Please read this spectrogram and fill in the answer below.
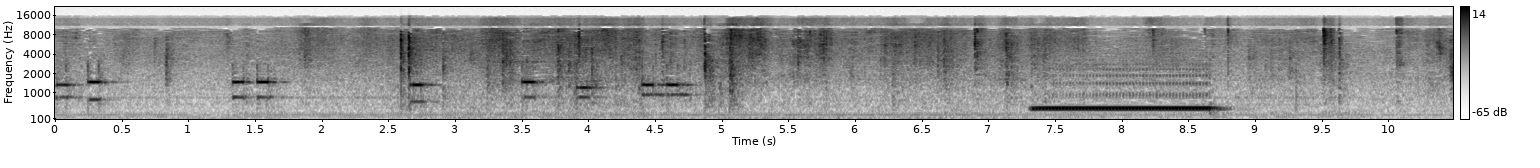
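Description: Telephone speakerphone being dialed: a string of short touch-tone keypad beeps over about five seconds, then one ringback tone of about a second and a half as the called line rings.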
